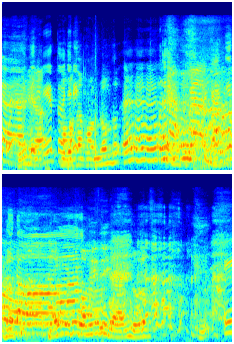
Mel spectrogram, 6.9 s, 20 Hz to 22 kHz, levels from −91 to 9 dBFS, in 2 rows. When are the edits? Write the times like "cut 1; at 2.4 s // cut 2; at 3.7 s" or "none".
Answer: none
